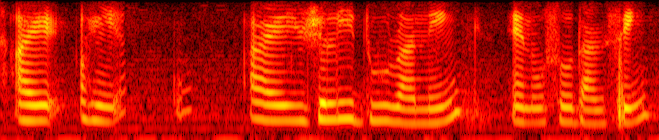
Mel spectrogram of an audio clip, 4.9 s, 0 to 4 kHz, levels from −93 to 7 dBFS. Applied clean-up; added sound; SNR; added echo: none; none; none; none.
